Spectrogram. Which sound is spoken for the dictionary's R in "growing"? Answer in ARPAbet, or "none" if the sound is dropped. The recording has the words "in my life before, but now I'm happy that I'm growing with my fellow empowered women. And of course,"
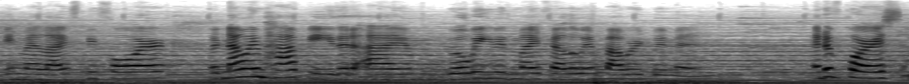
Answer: none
